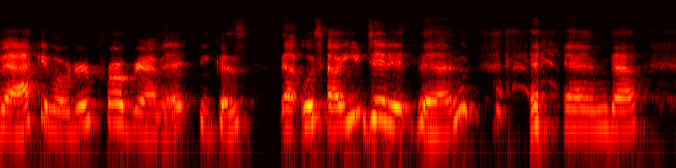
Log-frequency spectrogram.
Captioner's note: laughs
